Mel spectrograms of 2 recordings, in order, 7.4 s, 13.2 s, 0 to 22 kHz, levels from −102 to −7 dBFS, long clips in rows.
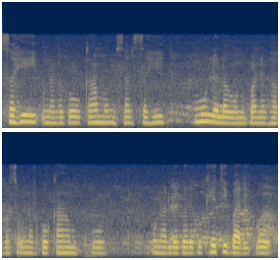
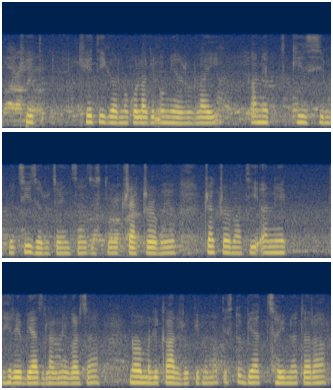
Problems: constant background noise, background conversations at intervals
